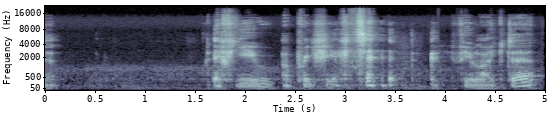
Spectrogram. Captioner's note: laughing at self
